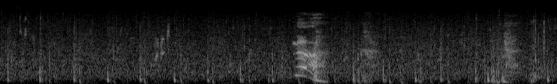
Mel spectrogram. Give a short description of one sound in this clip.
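Footsteps tread steadily on rock and earth.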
